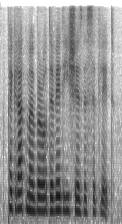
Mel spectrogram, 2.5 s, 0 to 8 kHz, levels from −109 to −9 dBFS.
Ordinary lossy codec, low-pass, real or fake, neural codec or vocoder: MP3, 48 kbps; 7.2 kHz; fake; codec, 16 kHz, 0.2 kbps, FocalCodec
